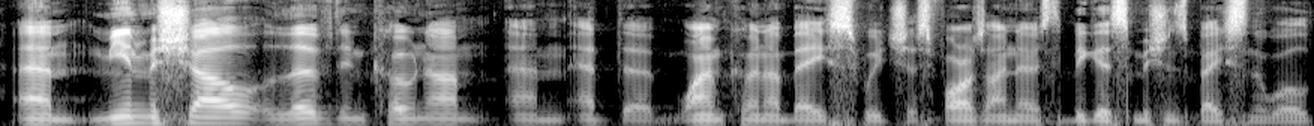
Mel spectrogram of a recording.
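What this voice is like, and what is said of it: Afrikaans accent with American influence. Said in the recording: “I'm born and bred in Potch, which makes me very Afrikaans, but I lived in America for 4 years. That's why my accent sounds a little bit funny.”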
